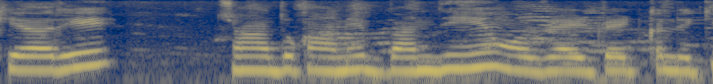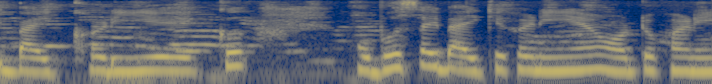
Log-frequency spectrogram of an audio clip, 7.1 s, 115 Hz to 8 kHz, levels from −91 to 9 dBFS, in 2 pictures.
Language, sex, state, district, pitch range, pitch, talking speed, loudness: Hindi, female, Bihar, Saran, 225-240 Hz, 230 Hz, 185 wpm, -20 LUFS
